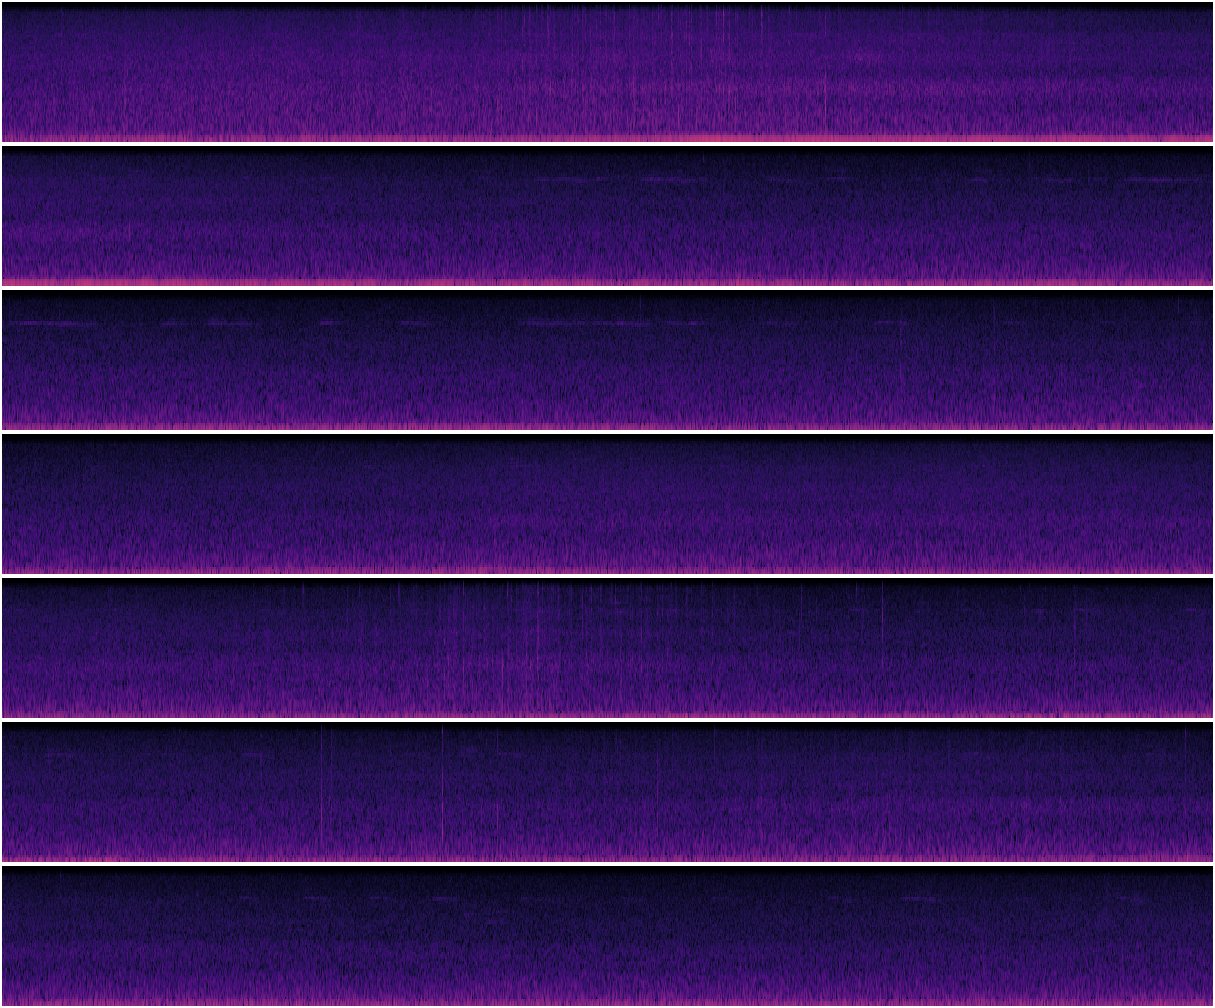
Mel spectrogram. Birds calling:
Cedar Waxwing (Bombycilla cedrorum)

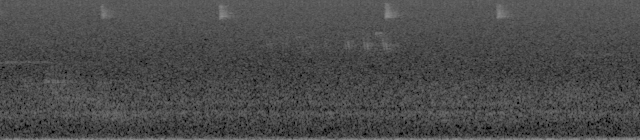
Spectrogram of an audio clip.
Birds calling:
unidentified bird

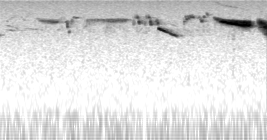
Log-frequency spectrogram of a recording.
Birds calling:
Eurasian Skylark (Alauda arvensis)

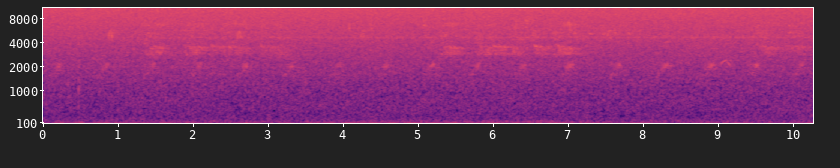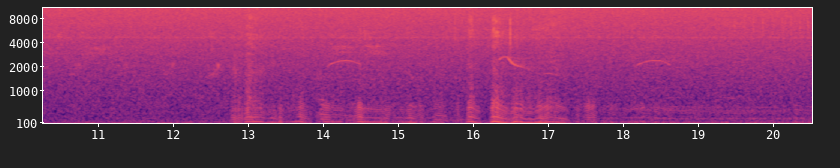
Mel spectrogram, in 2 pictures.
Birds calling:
Long-tailed Manakin (Chiroxiphia linearis)
Crimson-fronted Parakeet (Psittacara finschi)

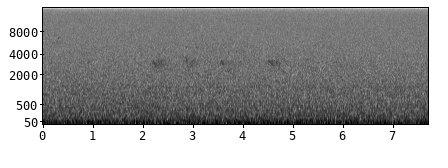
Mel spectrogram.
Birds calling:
Western Tanager (Piranga ludoviciana)

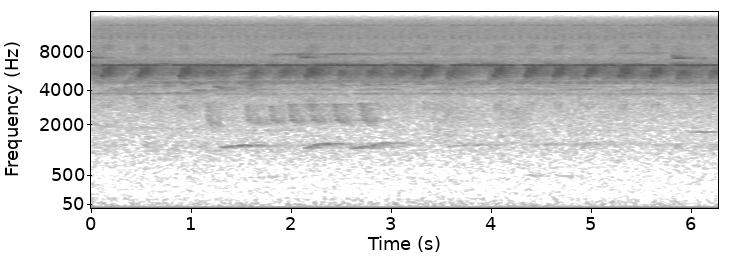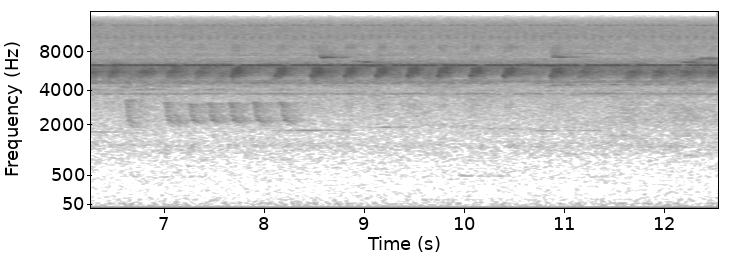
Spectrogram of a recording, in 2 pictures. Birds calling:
Cinereous Tinamou (Crypturellus cinereus)
Undulated Tinamou (Crypturellus undulatus)
White-winged Becard (Pachyramphus polychopterus)
Black-faced Antthrush (Formicarius analis)

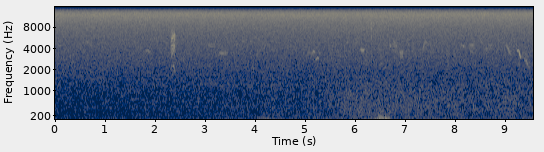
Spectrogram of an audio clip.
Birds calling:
Eurasian Skylark (Alauda arvensis)
Hawaii Amakihi (Chlorodrepanis virens)

